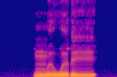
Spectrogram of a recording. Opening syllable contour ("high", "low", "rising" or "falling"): high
